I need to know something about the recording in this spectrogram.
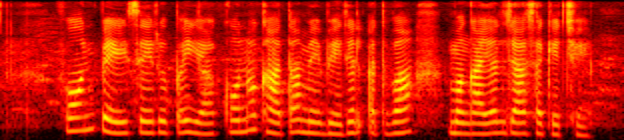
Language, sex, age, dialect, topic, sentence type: Maithili, female, 18-24, Eastern / Thethi, banking, statement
